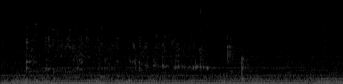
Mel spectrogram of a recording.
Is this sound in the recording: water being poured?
yes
